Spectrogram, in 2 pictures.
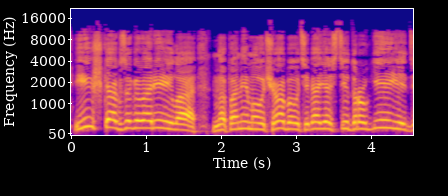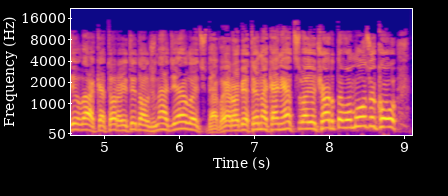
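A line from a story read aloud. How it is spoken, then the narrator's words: Sudden bark. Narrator (Russian): рявкнула вдруг она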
